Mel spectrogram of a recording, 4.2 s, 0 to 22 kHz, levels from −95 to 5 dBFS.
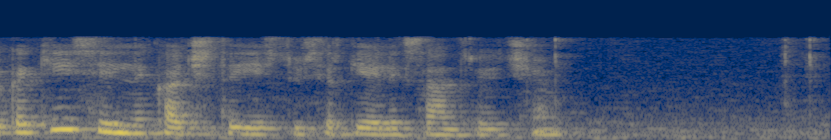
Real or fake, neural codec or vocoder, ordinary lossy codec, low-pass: real; none; AAC, 48 kbps; 7.2 kHz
